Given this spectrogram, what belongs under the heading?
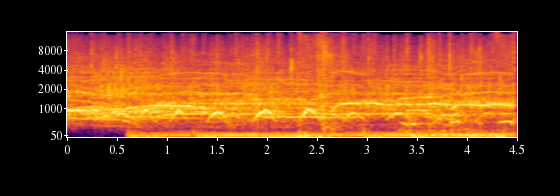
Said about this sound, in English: There's like 14 people in the crowd. They don't make this much noise.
